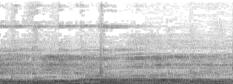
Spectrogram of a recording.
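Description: Marathi devotional abhang music: a harmonium playing held notes that step from one pitch to the next, with a tabla stroke about a second in.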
